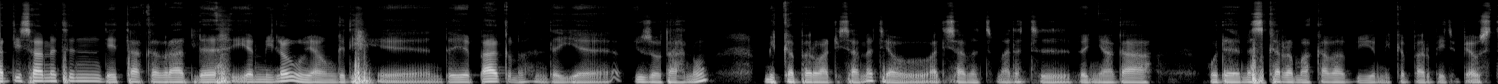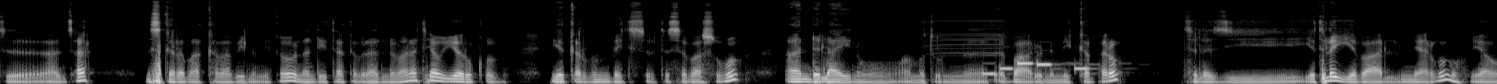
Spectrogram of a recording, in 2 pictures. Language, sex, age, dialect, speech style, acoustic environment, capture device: Amharic, male, 35-44, Ethiopia - Addis Ababa, happy, silence, mobile / Linux / Chrome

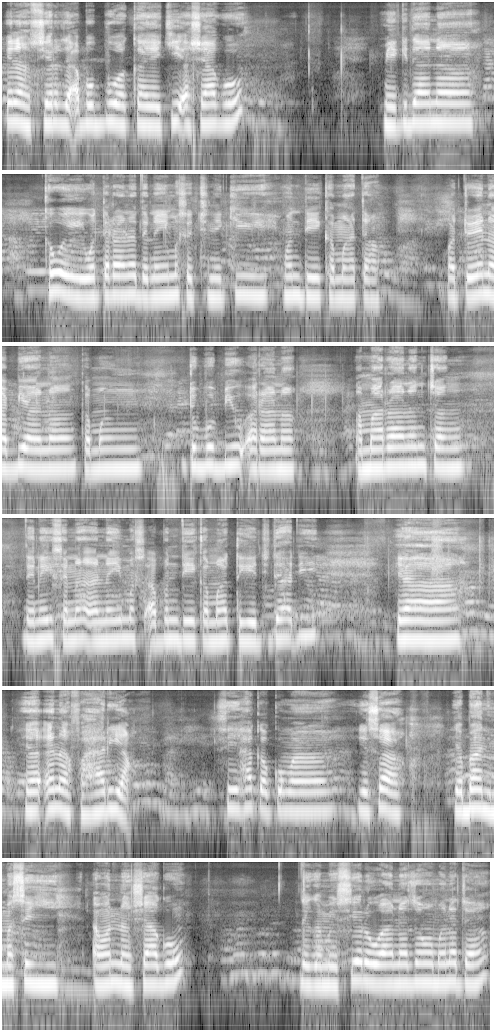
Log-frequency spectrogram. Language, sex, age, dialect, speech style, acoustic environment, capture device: Hausa, male, 18-24, Nigeria - Katsina, focused; relaxed, people talking, mobile / Linux / Chrome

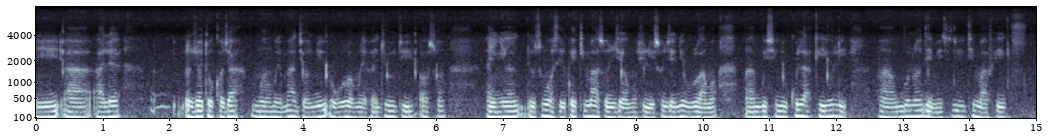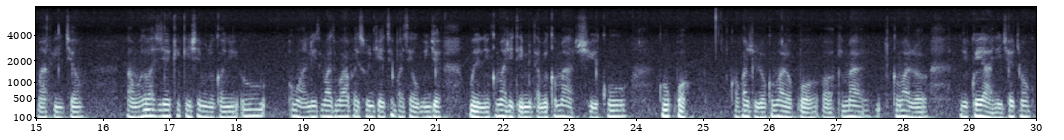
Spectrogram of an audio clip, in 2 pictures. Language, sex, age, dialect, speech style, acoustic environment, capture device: Yoruba, male, 18-24, Nigeria - Lagos Yoruba, excited, silence, desktop / Linux / Chrome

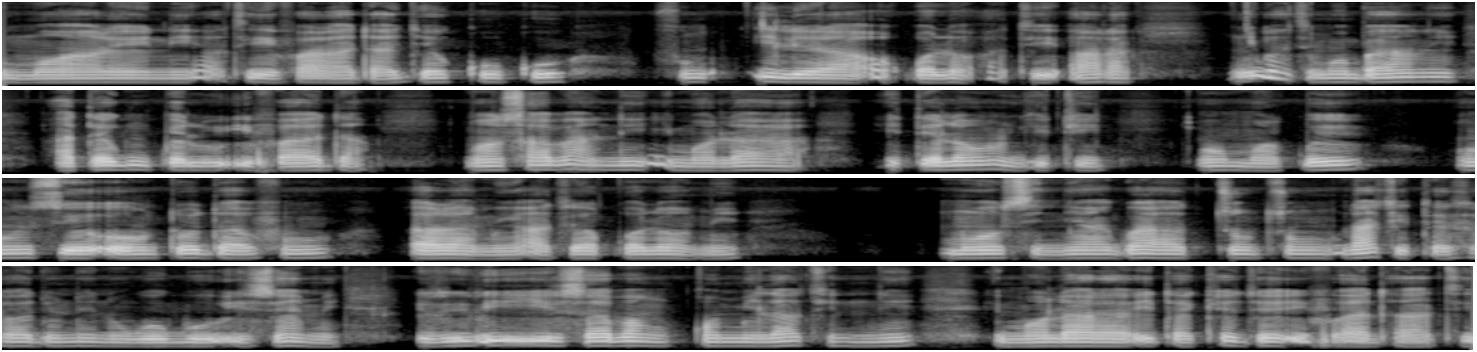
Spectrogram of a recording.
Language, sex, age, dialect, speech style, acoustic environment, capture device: Yoruba, male, 18-24, Nigeria - Ibadan, relaxed; focused, nature, mobile / Linux / Chrome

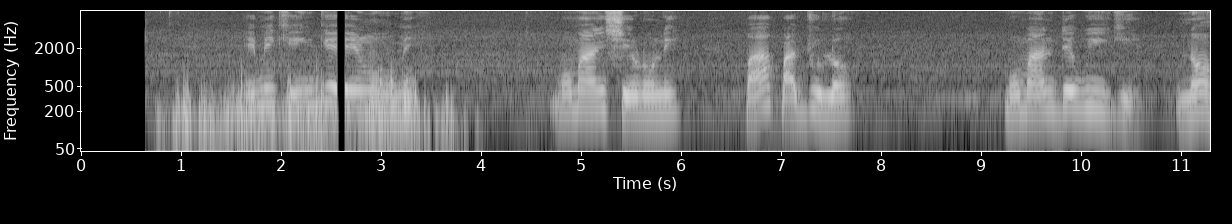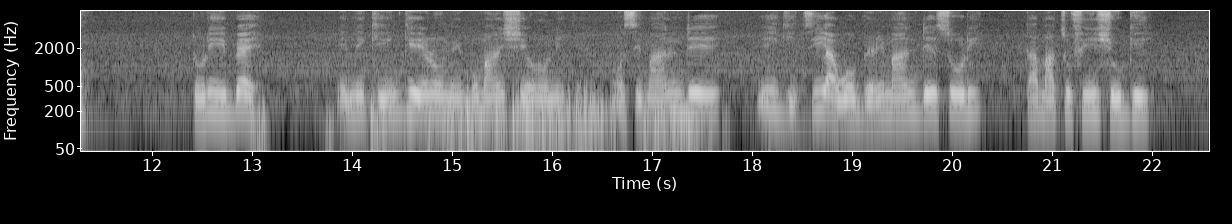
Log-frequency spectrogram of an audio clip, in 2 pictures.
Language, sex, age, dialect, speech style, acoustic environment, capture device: Yoruba, female, 25-34, Nigeria - Lagos Yoruba, happy; relaxed, appliances, mobile / Linux / Chrome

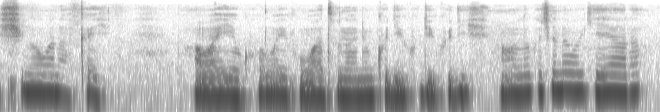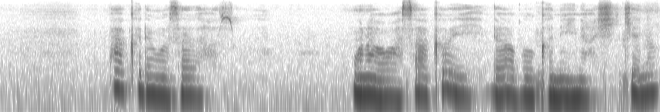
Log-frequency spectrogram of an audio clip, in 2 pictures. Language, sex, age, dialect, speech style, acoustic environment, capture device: Hausa, male, 25-34, Nigeria - Kano, tired; happy, nature, mobile / Linux / Chrome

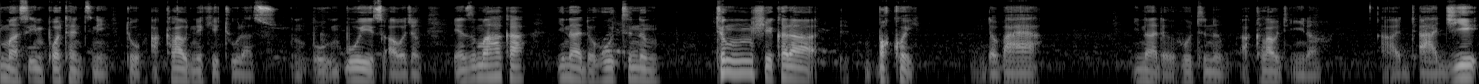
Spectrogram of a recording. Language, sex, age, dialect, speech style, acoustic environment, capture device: Hausa, male, 25-34, Nigeria - Nigerian Standard, happy, nature, mobile / Linux / Chrome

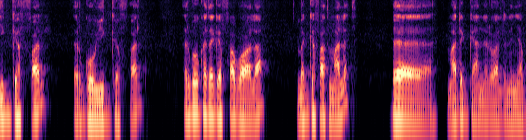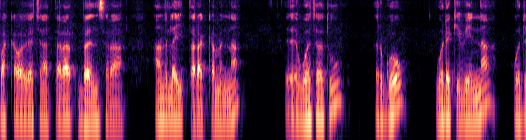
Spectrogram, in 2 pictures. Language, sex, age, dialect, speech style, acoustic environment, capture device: Amharic, male, 25-34, Ethiopia - Gojjam, relaxed, nature, mobile / Linux / Chrome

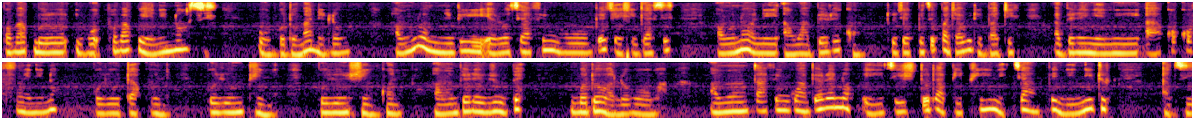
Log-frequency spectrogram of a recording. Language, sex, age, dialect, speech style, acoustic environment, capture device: Yoruba, female, 18-24, Nigeria - Lagos Yoruba, focused, silence, mobile / Linux / Chrome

